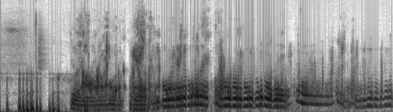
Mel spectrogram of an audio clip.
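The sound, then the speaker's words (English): A person gargling water as a guessing game, the gargle voiced into a wavering, pitched tone: a few loud bubbling bursts with brief breaks between them, rising and falling like a hummed tune. “Put in as much as you can gargle with.”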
